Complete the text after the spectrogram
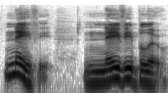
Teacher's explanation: the word has two syllables, and the stress is on that first syllable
